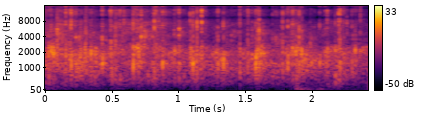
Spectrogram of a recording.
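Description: A crowd at a technology event applauding presenters steadily, a dense wash of many hands clapping at close range with no pause.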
